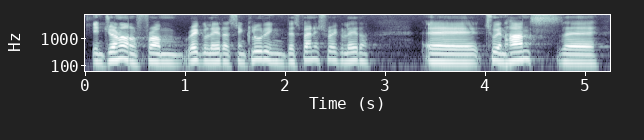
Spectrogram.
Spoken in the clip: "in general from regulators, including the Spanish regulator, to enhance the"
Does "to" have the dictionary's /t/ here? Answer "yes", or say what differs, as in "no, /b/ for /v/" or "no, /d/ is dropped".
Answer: no, /s/ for /t/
